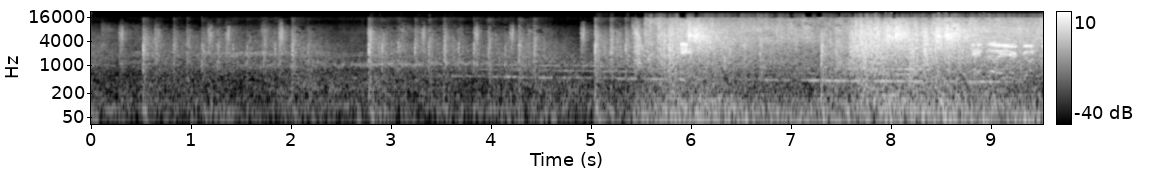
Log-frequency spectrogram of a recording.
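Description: Bombs dropping and exploding in the combat flight game Ace Combat Assault Horizon, heavy booming blasts building into a loud continuous roar over jet engine noise, with voices talking through it.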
